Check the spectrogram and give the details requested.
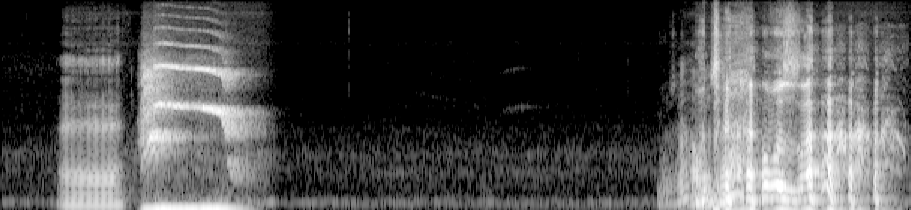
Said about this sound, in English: Some noises, some screams.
